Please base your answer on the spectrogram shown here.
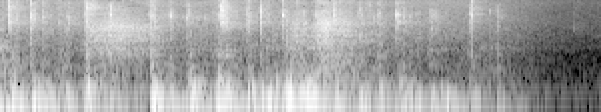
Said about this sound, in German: Ich höre das, was du schreibst. Das erkennt man ja am Klang der Tasten.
